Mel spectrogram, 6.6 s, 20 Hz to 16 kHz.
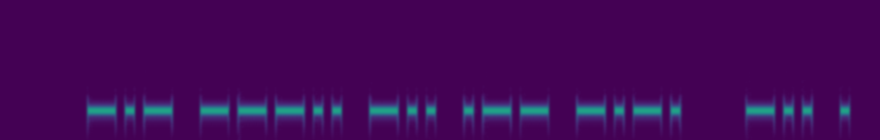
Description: Morse code, heard as a keyed tone, about 17 wpm, 700 Hz. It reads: K8DWC DE
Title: USA Callsign DE Callsign - 5 Characters - 17wpm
